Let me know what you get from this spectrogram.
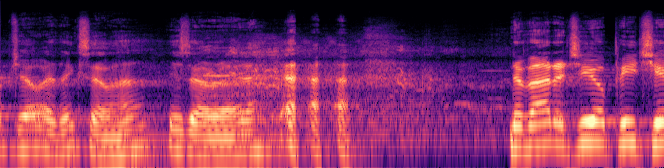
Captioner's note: laughter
